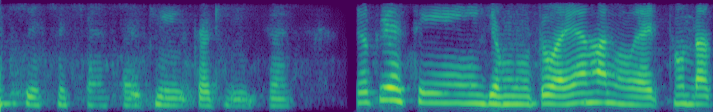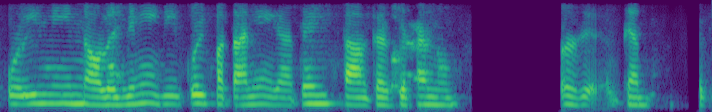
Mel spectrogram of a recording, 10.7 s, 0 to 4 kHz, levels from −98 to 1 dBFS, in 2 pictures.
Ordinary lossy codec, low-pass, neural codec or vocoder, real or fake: none; 3.6 kHz; codec, 16 kHz, 2 kbps, X-Codec, HuBERT features, trained on general audio; fake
